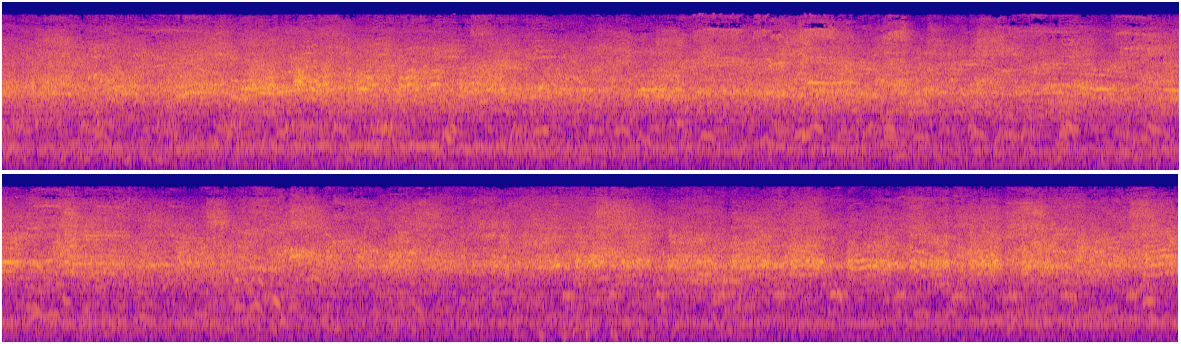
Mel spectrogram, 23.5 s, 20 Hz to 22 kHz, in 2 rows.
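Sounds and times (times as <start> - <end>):
colony of black fruit bats Pteropus alecto squeaking and squabbling: 0.0 - 23.5.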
